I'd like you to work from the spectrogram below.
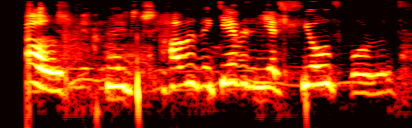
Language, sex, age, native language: Icelandic, male, 11, Icelandic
